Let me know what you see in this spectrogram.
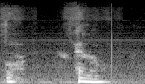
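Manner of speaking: gentle, high, ghostly spectral voice. Narrator voicing a ghost greeting the listeners, in a soft ghostly voice. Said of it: "you can kind of hear a soft voice".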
